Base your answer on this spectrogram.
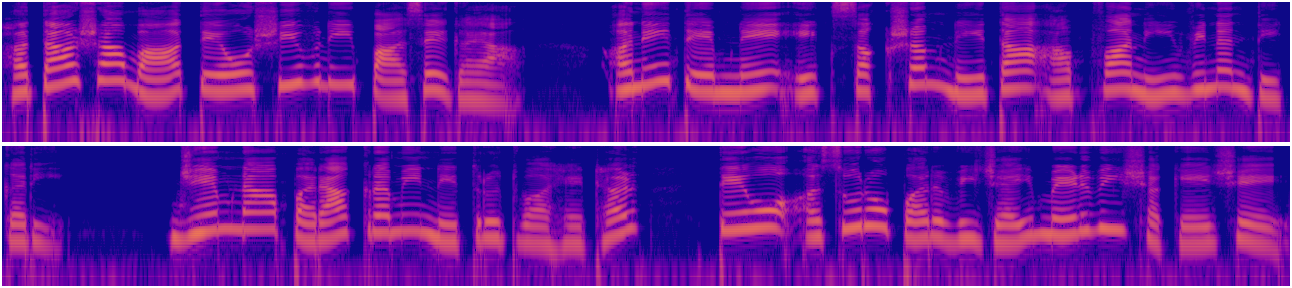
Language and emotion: Gujarati, neutral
